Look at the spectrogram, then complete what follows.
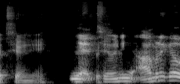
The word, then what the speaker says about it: Thuney: Right guard, I want to go with another Chief, Joe Thuney or Thuney. I think I butchered his name. It's Joe Thuney.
